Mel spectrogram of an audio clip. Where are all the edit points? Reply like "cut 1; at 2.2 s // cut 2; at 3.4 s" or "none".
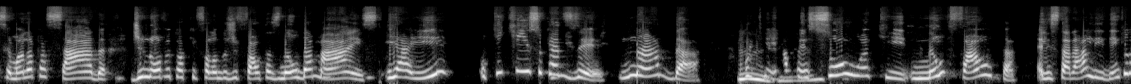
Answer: cut 1; at 3.7 s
